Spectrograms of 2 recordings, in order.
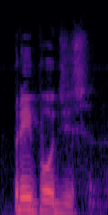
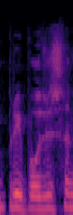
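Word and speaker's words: preposition: प्रीपोजिशन, है ना? अब ध्यान देना कि ये प्रीपोजिशन नहीं होता कभी भी, ये होता है प्रेपोजिशन। क्या होता है ये? प्रेपोजिशन।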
